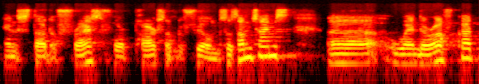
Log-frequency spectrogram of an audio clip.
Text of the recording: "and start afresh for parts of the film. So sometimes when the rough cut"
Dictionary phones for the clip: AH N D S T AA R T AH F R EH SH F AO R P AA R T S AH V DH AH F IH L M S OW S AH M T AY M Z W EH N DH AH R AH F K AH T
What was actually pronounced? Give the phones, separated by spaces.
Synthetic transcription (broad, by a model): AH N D S T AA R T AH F R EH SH F AO R P AA R T S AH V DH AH F IH L M S OW S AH M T AY M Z W EH N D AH R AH F K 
